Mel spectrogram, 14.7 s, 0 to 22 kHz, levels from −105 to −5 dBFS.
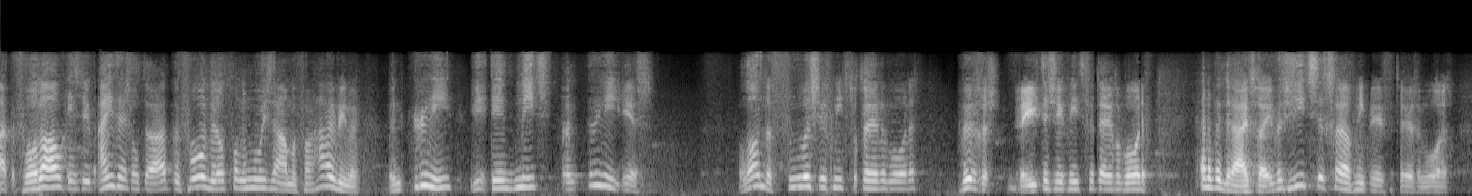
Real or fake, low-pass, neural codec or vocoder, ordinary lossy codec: fake; 7.2 kHz; codec, 16 kHz, 0.5 kbps, X-Codec, HuBERT features, trained on general audio; AAC, 32 kbps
